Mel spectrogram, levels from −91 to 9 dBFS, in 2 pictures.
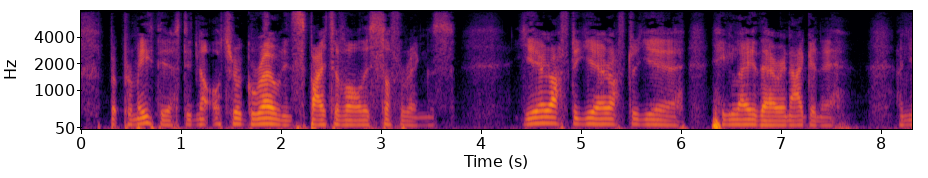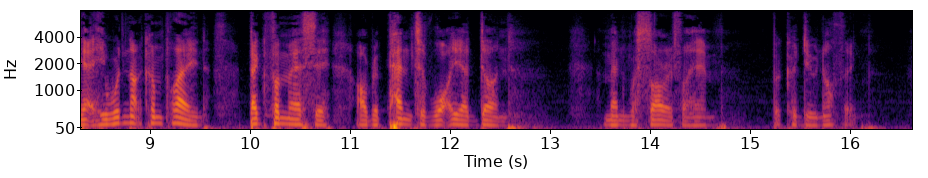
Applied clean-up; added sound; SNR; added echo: none; none; none; none.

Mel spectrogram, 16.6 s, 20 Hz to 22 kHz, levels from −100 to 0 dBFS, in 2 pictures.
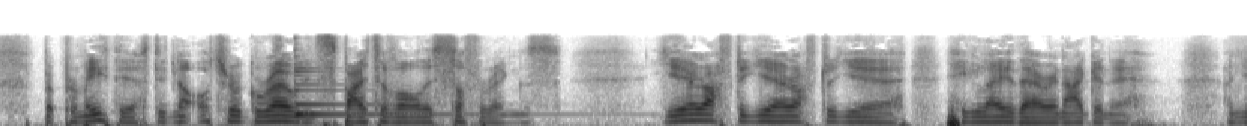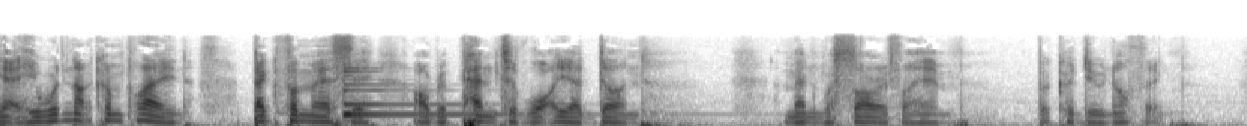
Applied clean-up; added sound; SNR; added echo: none; Plucked string instrument; 7 dB; none.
